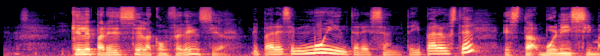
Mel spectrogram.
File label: greetings dialogue; novice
